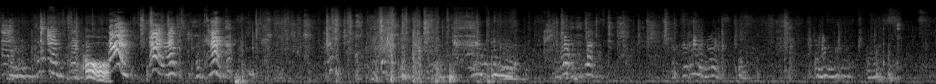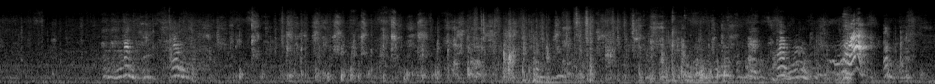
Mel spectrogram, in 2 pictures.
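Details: Japanese Chin puppies, nine weeks old, at play: scattered high, squeaky yips and short whiny cries come in irregular bursts among scuffling and rustling noises, with a few quieter gaps between.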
